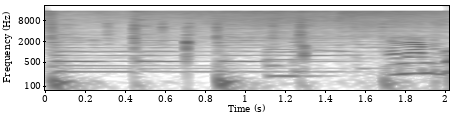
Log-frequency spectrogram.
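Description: Background music with plucked, held notes over a faint sizzle of curry leaves spluttering in hot ghee with tempering seeds. Speech starts near the end.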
